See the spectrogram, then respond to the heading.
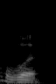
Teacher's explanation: मतलब दांत और होठ दोनों को मिलाकर बोला जाए तो उसको क्या नाम दंतोष्ठ उसमें में एक ही वर्ण आता है ओनली कौन सा व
